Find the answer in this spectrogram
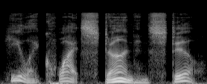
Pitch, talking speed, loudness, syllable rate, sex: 110 Hz, 175 wpm, -18 LUFS, 4.1 syllables/s, male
